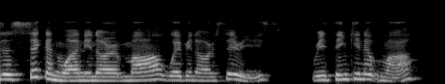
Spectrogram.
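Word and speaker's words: 間: of ma webinar series ma is a very common word in japanese it can be pronounced in many ways such as ken khan aida i indicating the different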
